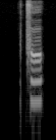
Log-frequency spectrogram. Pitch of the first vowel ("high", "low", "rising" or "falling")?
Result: high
